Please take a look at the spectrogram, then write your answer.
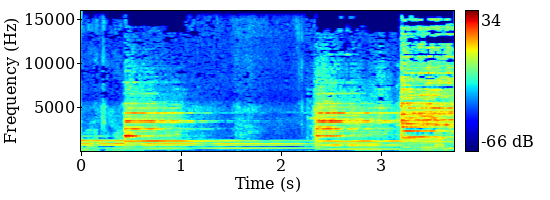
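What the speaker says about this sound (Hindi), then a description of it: "घंटियाँ घंटियाँ घंटियाँ" Metal temple bells ring at a Mahadev temple, several loud clanging strikes with long ringing tones that overlap and swell as new bells are struck, close by.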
